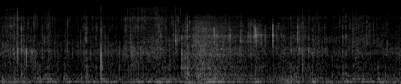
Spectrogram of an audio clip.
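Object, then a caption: Pile of soap shavings. Bare fingertips press, crush and scoop a large heap of thin, dry white, blue and pink soap curls and flakes in a white tray. The result is a steady, bright, dry crinkling and crackling, dotted with small sharp ticks as the flakes break.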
